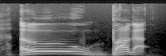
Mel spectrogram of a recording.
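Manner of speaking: hollow, empty-sounding voice like an echo. A voice cries out just before crashing into the far wall of the gorge: hollow voice. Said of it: "a hollow voice to say".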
